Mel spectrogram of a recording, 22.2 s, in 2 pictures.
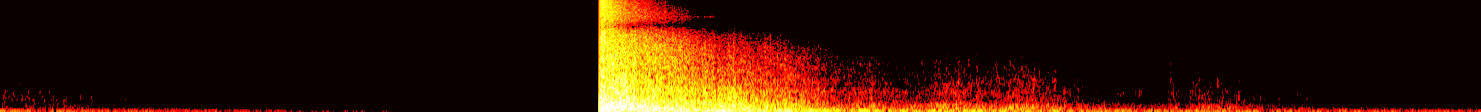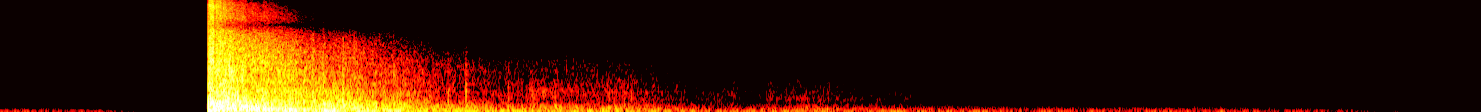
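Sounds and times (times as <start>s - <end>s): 
broken explosion with boomy crack: 4.5s - 9.9s, 12.7s - 18.2s.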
